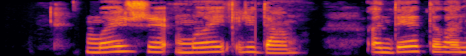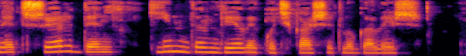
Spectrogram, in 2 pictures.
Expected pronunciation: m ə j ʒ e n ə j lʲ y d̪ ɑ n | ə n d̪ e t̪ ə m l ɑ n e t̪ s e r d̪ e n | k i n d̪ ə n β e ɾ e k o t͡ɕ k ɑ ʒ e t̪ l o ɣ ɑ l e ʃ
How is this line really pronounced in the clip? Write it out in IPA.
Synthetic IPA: m ə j ʒ e m ə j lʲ y d̪ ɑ m | ə n d̪ e t̪ ə l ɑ n e t̪ ʃ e r d̪ e n | k i n d̪ ə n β e l e k o t͡ɕ k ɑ ʃ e t̪ l o ɣ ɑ l e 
